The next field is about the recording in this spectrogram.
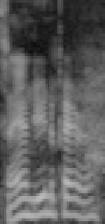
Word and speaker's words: San Junipero: They call it San Junipero in the movie, and it's spelled San Junipero. What would you call it? Junipero. Because mm, that's nope. what it is. – They don't call it that. Everyone calls it San Junipero.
